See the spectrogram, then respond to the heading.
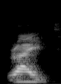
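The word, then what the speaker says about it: write: Double you এর পরে যদি আর থাকে, তাহলে ডাবল ইউ সাইলেন্ট হয়ে যায়। যেমন রাইট, রং।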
